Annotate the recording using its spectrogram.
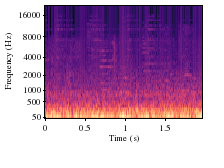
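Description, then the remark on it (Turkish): Steady, heavy low rumble of a car cabin while driving, a continuous engine and road drone with no breaks, fairly loud throughout. “Sizi arabadan dinliyorum.”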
